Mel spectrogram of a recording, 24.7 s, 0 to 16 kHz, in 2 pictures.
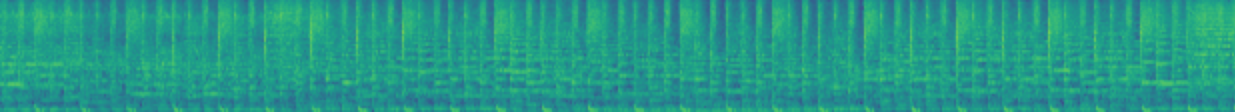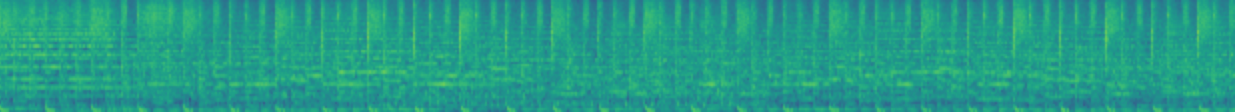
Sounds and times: Music: 0:00.0 - 0:24.7.

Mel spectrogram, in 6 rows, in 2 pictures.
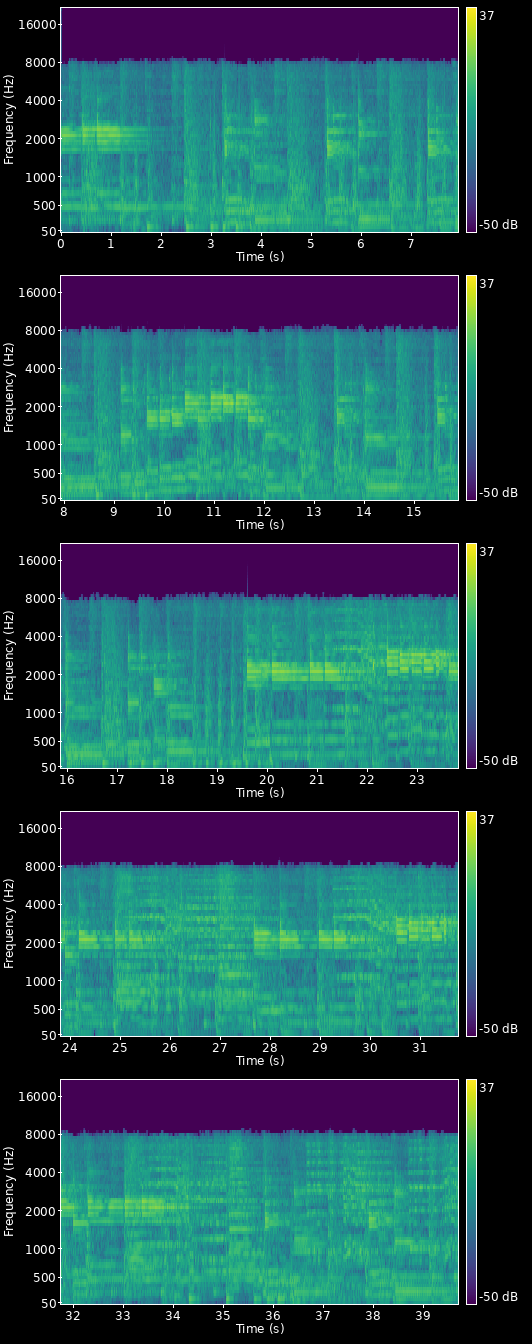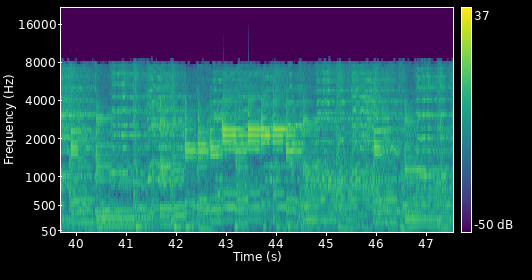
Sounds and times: Music: 0:00.0 - 0:47.5.

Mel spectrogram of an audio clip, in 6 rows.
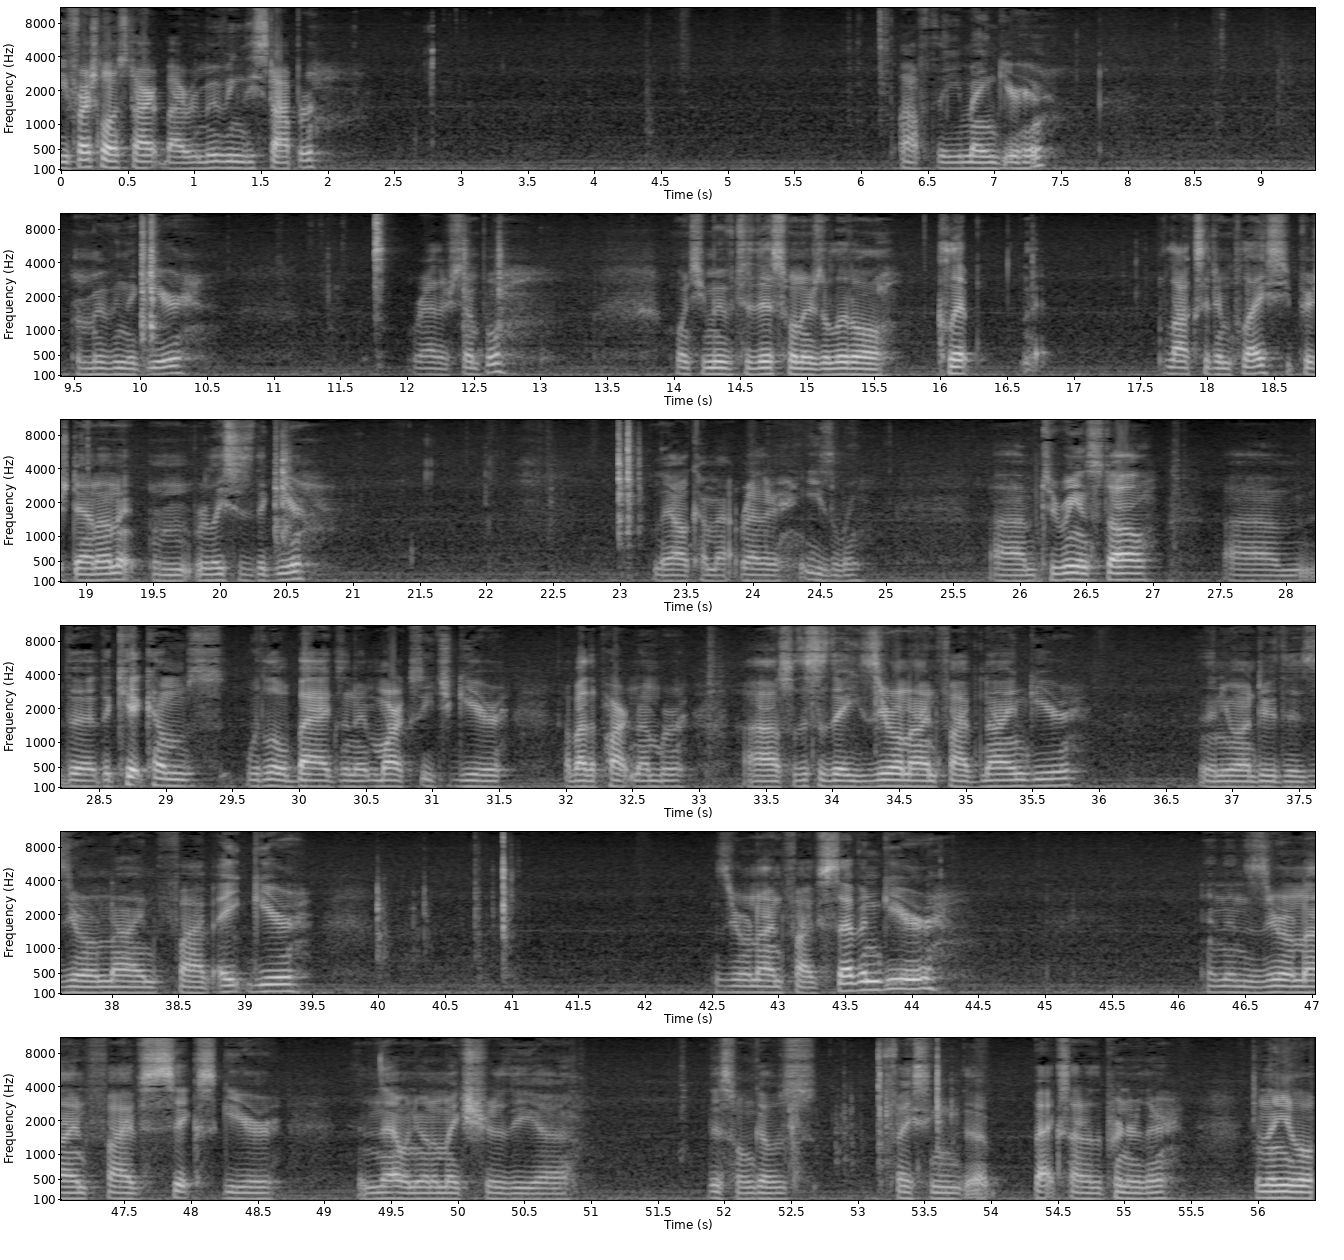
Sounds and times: Speech: 0:00.0 - 0:02.1, 0:06.2 - 0:07.6, 0:09.5 - 0:10.6, 0:12.1 - 0:12.9, 0:14.0 - 0:16.9, 0:17.6 - 0:20.9, 0:23.3 - 0:24.9, 0:25.8 - 0:36.0, 0:36.8 - 0:39.6, 0:42.6 - 0:44.4, 0:46.2 - 0:51.0, 0:51.9 - 0:56.4.

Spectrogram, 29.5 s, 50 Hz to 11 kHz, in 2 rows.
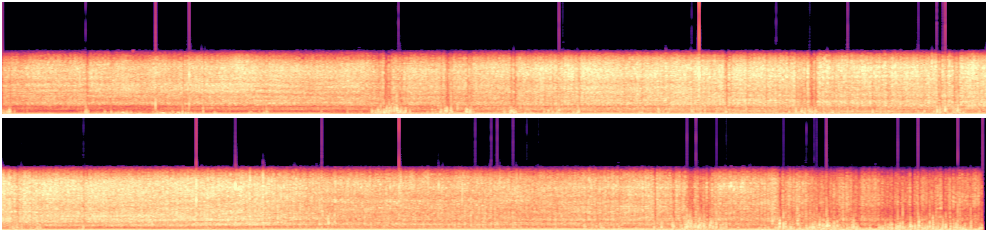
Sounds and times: Truck: 0:00.0 - 0:29.5.

